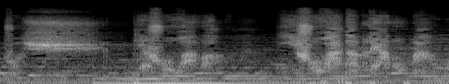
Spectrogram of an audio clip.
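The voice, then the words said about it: Whispering, hushed voice. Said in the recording (Chinese): “小声”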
